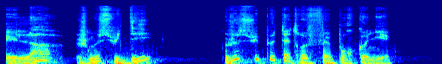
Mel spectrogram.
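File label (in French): French Male Blague; Cogner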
